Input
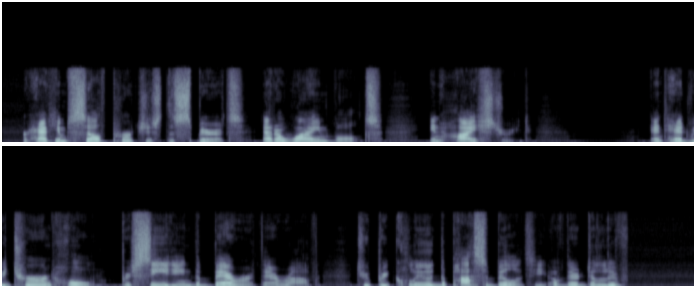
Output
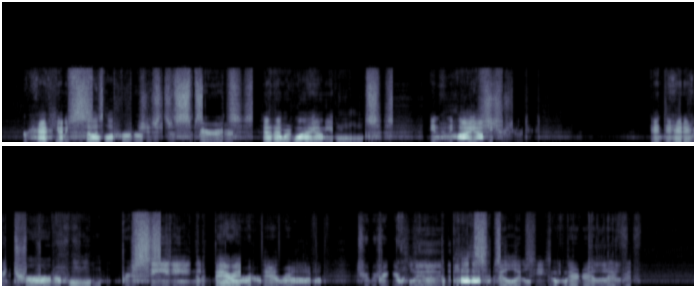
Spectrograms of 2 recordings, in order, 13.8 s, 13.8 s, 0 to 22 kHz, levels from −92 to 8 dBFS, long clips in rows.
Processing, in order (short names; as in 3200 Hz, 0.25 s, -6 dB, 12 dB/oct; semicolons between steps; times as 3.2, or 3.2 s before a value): reverse delay 0.1 s, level -4 dB; ladder high-pass 870 Hz, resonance 80%; gain +7.5 dB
